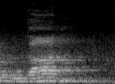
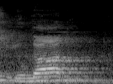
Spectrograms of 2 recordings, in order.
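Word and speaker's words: Yugadi: There is no such word called ugadi. It is Sambats. It is the beginning of a new satsara. Therefore, it is yogadi.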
